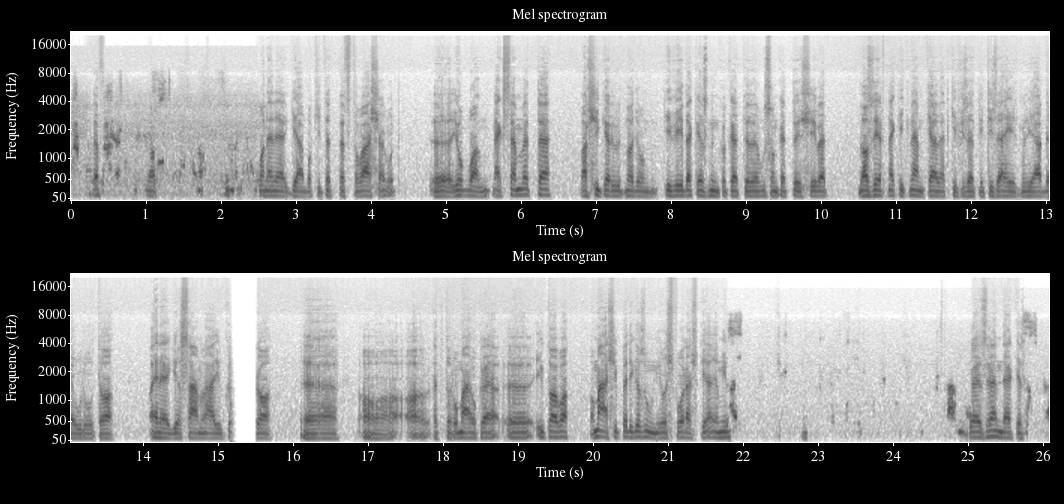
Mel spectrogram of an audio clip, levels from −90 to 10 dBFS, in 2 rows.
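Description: All the way through there's periodic clock jitter: something is wobbling the converter clock at around 2 kHz, which puts sidebands that far either side of everything. You hear it as a metallic, gritty edge on the speech, worst on bright consonants, and gone in the pauses.

Right from the start, 0.02 to 2.51 s, the other side's voice is leaking through at only about 5 dB below the talker. It's most likely loudspeaker echo the canceller didn't fully remove. Over the same stretch, 0 to 2.44 s, the talker gets speech suppressed in double talk, most likely the canceller ducking everything because it couldn't separate the two voices. That adds up to about a second and a half of dips, up to roughly 15 dB deep, with the local voice sounding pulled back and patchy.

At 15.15 to 15.52 s there's a call audio freeze, likely packets held up until the jitter buffer ran dry. The last sound gets stretched into a short fading buzz, then about 260 ms of silence, 343 ms filled in all. 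Nothing is lost; the speech just picks up where it stopped, a beat late.

From 17.52 to 21.67 s the jitter buffer speed-up kicks in. The receiver is trimming small pitch-period chunks to claw back that delay, about 300 ms in total. Speech runs at roughly 108% speed with the pitch unchanged, so it sounds slightly rushed.

Near the end the echo problem returns. The other side's voice leaks through from 21.78 to 23.61 s and again from 24.95 to 26.09 s, about 10 dB under the talker, likely from the same incomplete cancellation. Meanwhile, from 21.81 s to the end, the talker is suppressed in double talk again, this time harder, with drops of about 25 dB. The local voice keeps ducking away, losing level and top end, while the other side is talking.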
